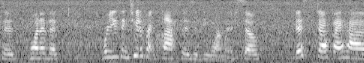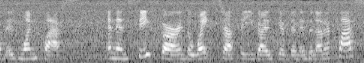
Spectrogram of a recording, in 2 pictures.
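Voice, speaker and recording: A woman explaining animal treatment casually and informally, her voice slightly muffled by a face mask. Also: fairly high pitch. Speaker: veterinary professional treating goats. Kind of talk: casual explanatory talk to camera. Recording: noisy, steady rushing background hiss.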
